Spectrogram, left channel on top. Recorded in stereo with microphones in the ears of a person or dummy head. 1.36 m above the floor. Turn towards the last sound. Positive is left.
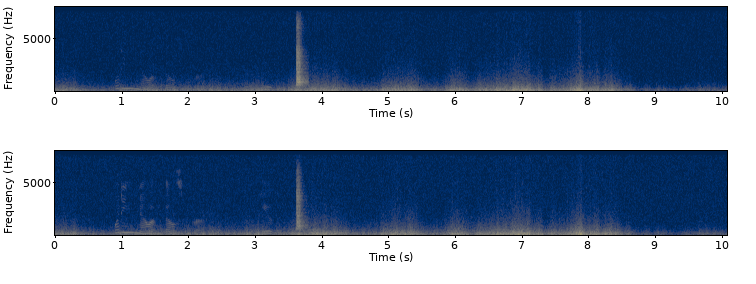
turn(degrees=30)  # may be behind; listen again after turning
